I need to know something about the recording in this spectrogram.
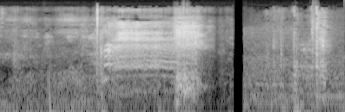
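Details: Domestic cat from a funny cat compilation giving drawn-out, strained meowing cries that rise and break off, with a short silent cut, then a louder final cry over background music and some voices.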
